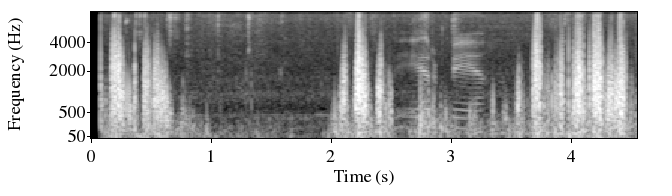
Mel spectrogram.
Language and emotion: Russian, neutral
